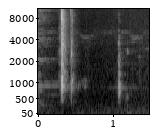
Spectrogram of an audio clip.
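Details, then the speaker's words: GE battery cassette player, pressing play: a few sharp plastic ticks, no tape hiss, tape not turning; owner suspects slipped or worn belts needing replacement, not confirmed. "so what happens obviously I have batteries in it right now hit play it makes noises you can hear it"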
